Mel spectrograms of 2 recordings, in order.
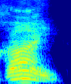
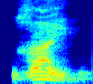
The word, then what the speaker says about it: ghain: That's an Arabic letter called ghain. We don't have that in English. It's called gha, ghain, ghusl.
